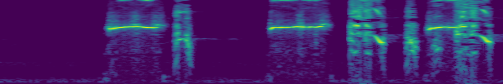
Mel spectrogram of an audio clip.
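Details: Two or three loud high whistled notes from a grey francolin (teetar), each followed by harsh squeaky chatter, over a faint low background rumble.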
